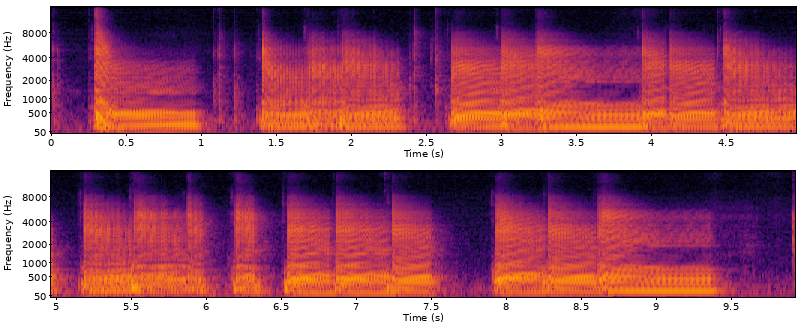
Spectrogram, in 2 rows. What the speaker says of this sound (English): sounds like one of those 90s bass synths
